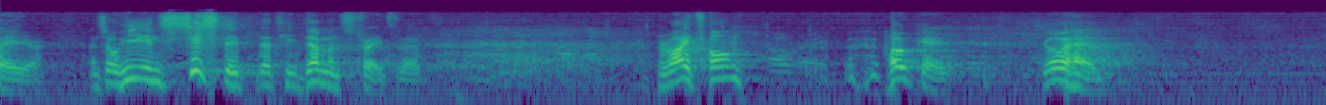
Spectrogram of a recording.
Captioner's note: laughter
